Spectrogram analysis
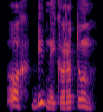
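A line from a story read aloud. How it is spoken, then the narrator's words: Near sob. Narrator (Ukrainian): вона мало не схлипнула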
